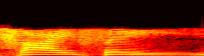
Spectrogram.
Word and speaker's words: sci-fi: 那么这个地方直接把它读成 sci-fi, 一般是读成 sci-fi movie, 对不对？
